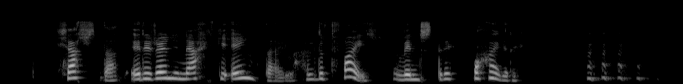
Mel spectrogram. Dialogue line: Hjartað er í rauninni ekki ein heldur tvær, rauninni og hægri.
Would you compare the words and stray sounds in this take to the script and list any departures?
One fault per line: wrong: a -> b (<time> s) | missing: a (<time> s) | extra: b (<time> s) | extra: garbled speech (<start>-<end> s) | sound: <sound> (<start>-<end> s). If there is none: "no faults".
extra: dæla (2.7 s)
wrong: rauninni -> vinstri (4.1 s)
sound: laugh (5.9-6.6 s)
